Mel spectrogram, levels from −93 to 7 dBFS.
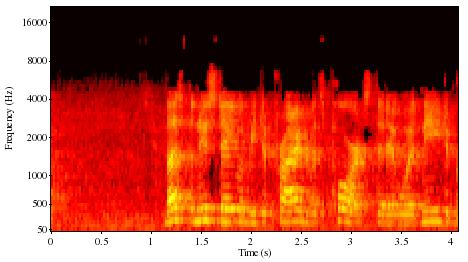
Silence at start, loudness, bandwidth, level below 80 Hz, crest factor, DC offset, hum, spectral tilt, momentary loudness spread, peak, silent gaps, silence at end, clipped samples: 0 s; -25 LUFS; 11.5 kHz; -54 dBFS; 20 dB; under 0.1%; none; -4.5 dB/octave; 21 LU; -6 dBFS; none; 0 s; under 0.1%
